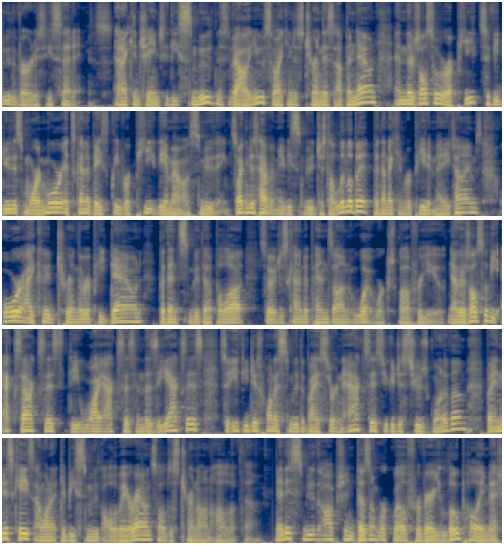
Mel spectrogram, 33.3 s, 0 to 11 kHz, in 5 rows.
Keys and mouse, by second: 0.0 click, 1.5-4.8 drag, 6.2 click, 7.1 click, 8.2-10.7 drag, 11.5 click, 11.7 click, 11.8 click, 12.0 click, 12.2 click, 12.3 click, 13.7 click, 13.9 click, 14.0 click, 14.2 click, 14.3 click, 14.5 click, 14.6 click, 14.8 click, 15.2-17.7 drag, 18.0 middle click, 18.9 click, 19.8 click, 20.1 click, 20.8 click, 21.3 click, 21.8 click, 22.4 middle click, 24.3 click, 25.1 click, 26.0 click, 26.4 middle click, 28.5 click, 29.1 click, 29.5 middle click, 29.8 shift+middle click, 33.1 shift+a.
